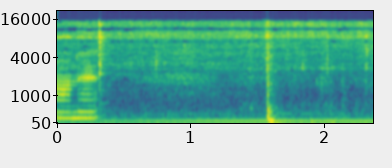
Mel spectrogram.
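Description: Butter faintly sizzling in a hot frying pan over a steady low hum, with a single dull knock about a second and a half in.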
